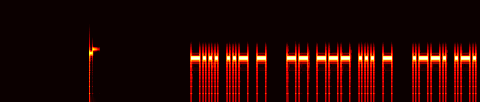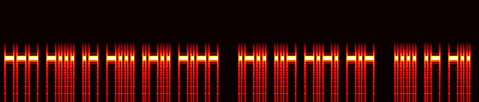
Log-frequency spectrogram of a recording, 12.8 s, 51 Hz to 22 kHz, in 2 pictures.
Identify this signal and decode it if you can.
Morse code, heard as a keyed tone, about 30 wpm, 700 Hz. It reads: BUT MOST PROBABLY LUCK HAD
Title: Sentences from Top 1500 Words 30wpm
